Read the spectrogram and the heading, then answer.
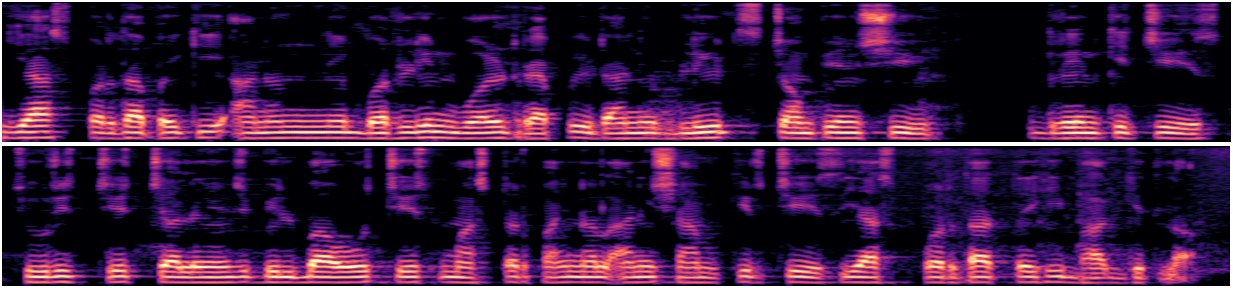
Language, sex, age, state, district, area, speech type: Marathi, male, 30-45, Maharashtra, Nagpur, urban, read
